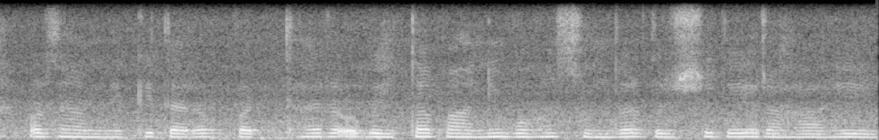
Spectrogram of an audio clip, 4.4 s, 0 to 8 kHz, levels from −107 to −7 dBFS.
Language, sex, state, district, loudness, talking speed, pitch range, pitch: Hindi, female, Uttarakhand, Uttarkashi, -16 LUFS, 190 wpm, 190-205 Hz, 195 Hz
